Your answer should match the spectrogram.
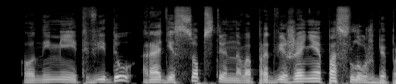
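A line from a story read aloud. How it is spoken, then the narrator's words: Hissing. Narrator (Russian): прошипел Шлис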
